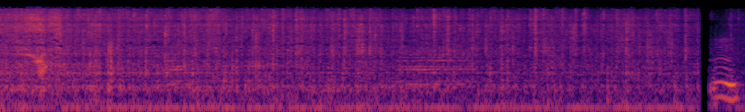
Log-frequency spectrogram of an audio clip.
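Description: An egg omelette fries in a pan with a continuous soft sizzle while being flipped partway through, steady and close, ending with a short clatter after a brief gap.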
